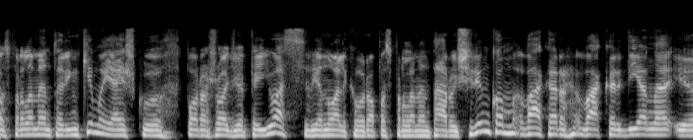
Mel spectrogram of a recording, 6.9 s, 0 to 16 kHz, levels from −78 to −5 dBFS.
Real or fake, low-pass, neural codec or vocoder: real; 7.2 kHz; none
